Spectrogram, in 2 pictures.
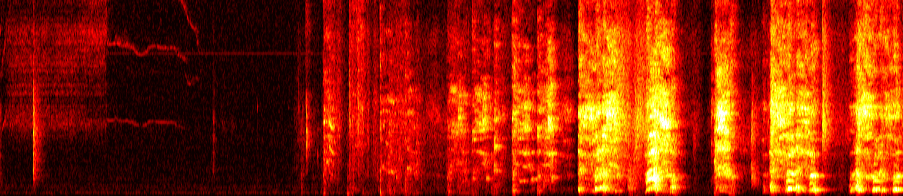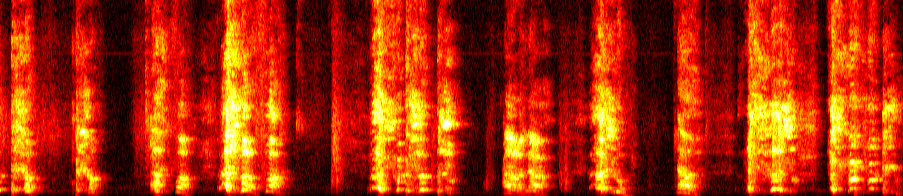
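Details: Man coughing after inhaling vapor from a new vape cart: repeated harsh coughing bursts in a long fit, with gasping breaths between, left crawling on the floor gasping for air.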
